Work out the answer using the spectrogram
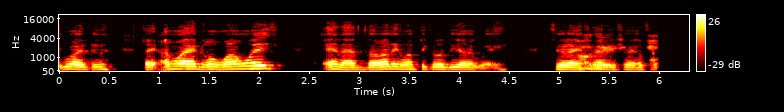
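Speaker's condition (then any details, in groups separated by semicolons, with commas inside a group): Cerebral palsy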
